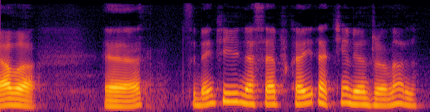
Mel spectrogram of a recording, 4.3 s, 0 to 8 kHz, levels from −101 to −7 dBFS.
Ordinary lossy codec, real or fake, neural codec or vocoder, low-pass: none; fake; autoencoder, 48 kHz, 32 numbers a frame, DAC-VAE, trained on Japanese speech; 7.2 kHz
